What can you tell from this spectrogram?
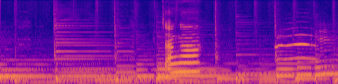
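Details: Domestic cat that has cried like a baby since kittenhood, meowing until the door is opened: two drawn-out, bending meows over steady background music.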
